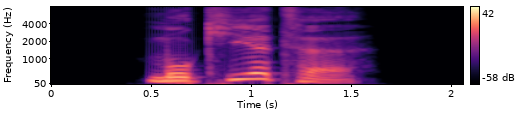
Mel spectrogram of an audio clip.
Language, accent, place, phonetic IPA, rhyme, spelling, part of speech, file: German, Germany, Berlin, [moˈkiːɐ̯tə], -iːɐ̯tə, mokierte, verb, De-mokierte.ogg
- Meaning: inflection of mokieren: 1. first/third-person singular preterite 2. first/third-person singular subjunctive II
